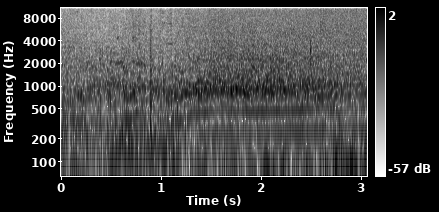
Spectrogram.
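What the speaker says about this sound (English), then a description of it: "And a mild drift here." A car drifts through a corner in Forza Horizon 5, its engine droning loudly while a sustained tire squeal rises and stretches across the slide, steady and close with no talk.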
